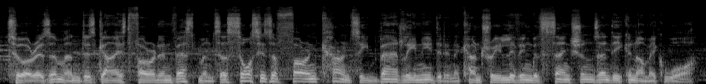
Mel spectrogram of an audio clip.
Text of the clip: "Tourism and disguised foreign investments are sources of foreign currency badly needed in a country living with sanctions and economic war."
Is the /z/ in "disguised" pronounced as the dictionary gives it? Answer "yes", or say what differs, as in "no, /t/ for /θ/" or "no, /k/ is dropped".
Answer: yes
